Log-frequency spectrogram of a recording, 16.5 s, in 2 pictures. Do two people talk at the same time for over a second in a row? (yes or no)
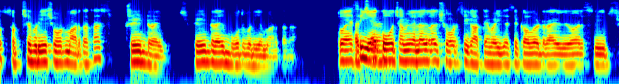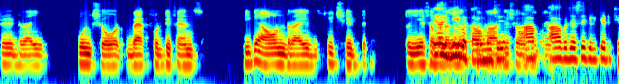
yes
